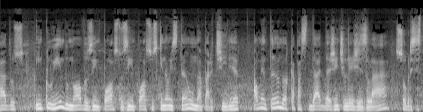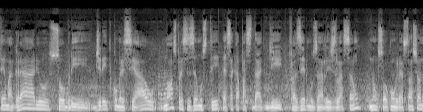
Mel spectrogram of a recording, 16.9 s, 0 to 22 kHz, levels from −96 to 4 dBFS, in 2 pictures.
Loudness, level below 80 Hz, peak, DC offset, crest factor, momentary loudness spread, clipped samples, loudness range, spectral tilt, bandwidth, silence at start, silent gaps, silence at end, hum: -13 LUFS; -44 dBFS; 0 dBFS; under 0.1%; 12 dB; 4 LU; under 0.1%; 1 LU; -5 dB/octave; 12.5 kHz; 0 s; none; 0 s; none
